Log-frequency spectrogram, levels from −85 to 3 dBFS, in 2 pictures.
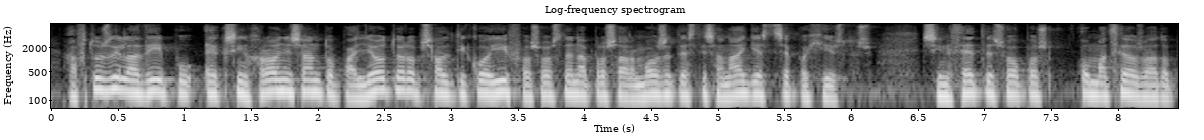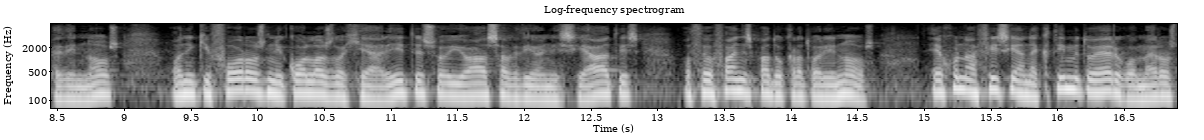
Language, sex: Greek, male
